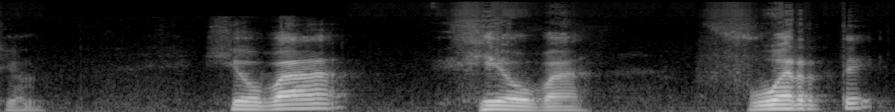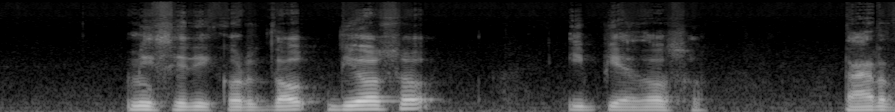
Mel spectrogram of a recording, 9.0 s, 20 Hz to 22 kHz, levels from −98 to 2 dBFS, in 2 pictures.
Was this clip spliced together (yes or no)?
no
